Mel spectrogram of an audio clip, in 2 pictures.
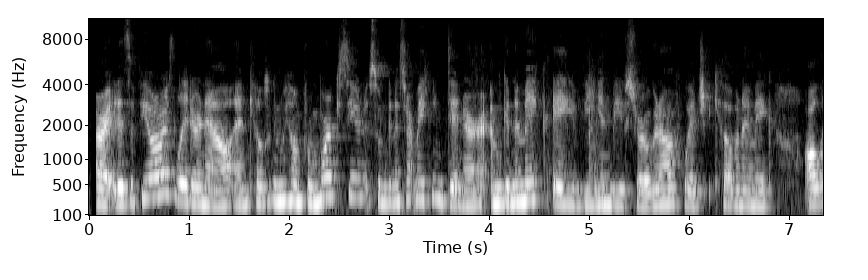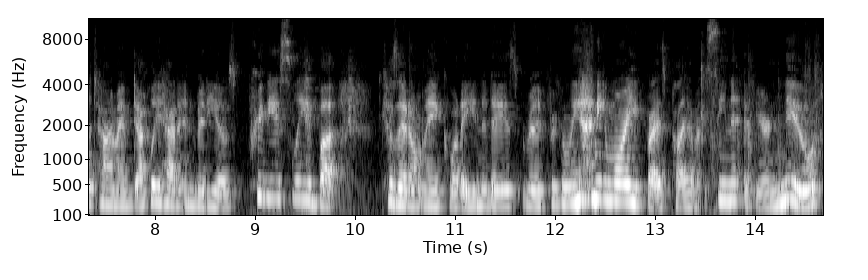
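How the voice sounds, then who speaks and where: A woman's voice: a little high, fast talker, slight background noise. A young woman in her twenties chatting casually to the camera at home, bubbly and rambling. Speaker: vlogger. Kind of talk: casual chat. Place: home, indoors.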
